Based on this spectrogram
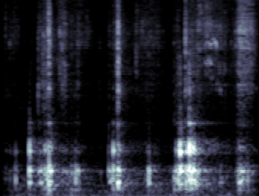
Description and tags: Sound of a toilet brush cleaning itself in its container.
Sounds as brushing plastic several times.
